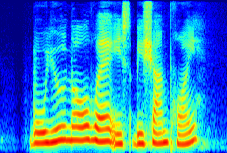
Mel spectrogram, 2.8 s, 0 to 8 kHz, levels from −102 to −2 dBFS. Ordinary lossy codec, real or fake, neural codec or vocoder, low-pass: none; fake; codec, 16 kHz, 1 kbps, FunCodec, trained on Chinese and English, 50 frames a second; none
